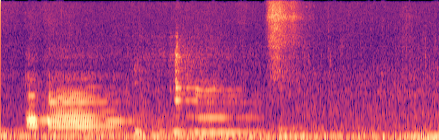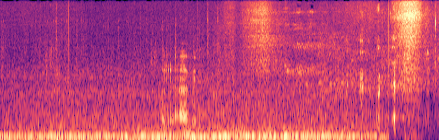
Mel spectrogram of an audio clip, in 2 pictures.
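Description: Steady low rumble of a car engine heard from inside the car, with two sustained horn toots in the first few seconds.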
